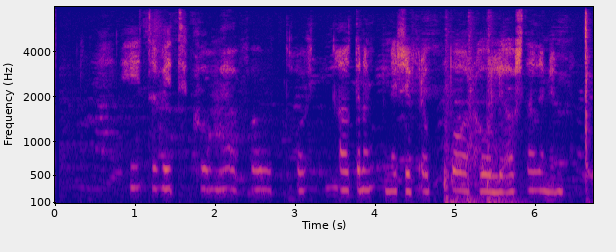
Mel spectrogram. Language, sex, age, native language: Icelandic, female, 11, Icelandic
